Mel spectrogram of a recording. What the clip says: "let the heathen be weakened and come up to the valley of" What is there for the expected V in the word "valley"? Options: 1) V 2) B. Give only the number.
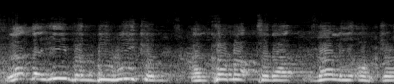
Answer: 1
